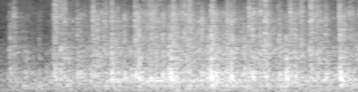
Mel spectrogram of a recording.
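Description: A sewing machine runs at a steady pace, its rapid, even stitching clatter fairly loud after a brief quiet start, with no voices.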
